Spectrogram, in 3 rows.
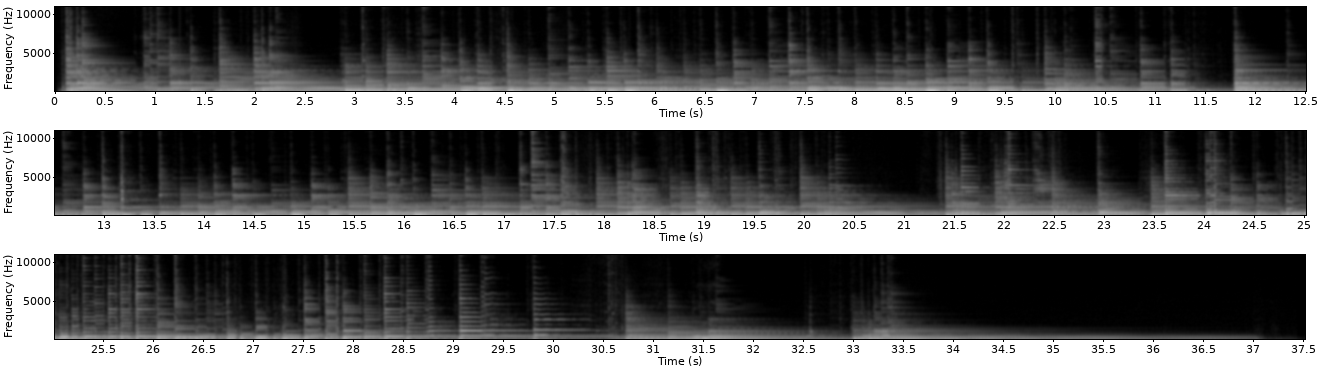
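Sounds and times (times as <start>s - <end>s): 
nylon classical guitar: 0.0s - 37.5s.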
